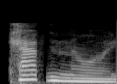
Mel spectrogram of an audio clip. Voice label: "catenoid", English

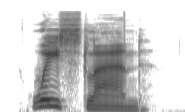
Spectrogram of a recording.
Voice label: "wasteland", spelling

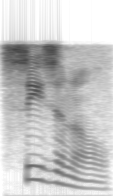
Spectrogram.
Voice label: "seasonal", English

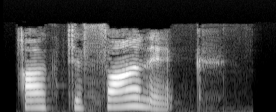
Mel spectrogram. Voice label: "octaphonic", English

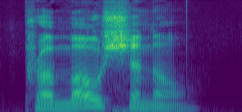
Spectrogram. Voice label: "promotional", voice spelling

